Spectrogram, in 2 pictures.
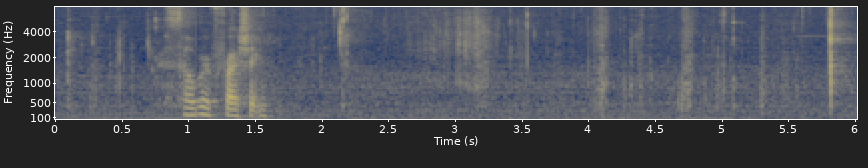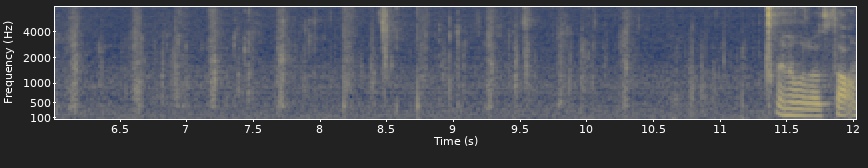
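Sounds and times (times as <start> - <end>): mouth clicks chewing soft bread: 4.0 - 11.4.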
